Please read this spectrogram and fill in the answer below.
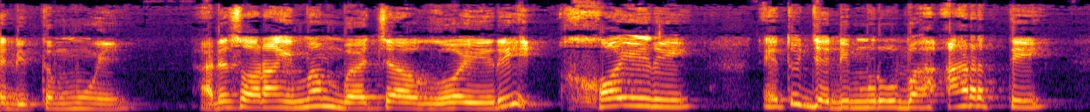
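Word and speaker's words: غَيْرِ: masih tidak merubah arti yang berat ketika membaca Khairi nah ini ada ditemui ada seorang imam membaca ghairil Khoiri itu jadi merubah arti sehingga akibatnya bisa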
